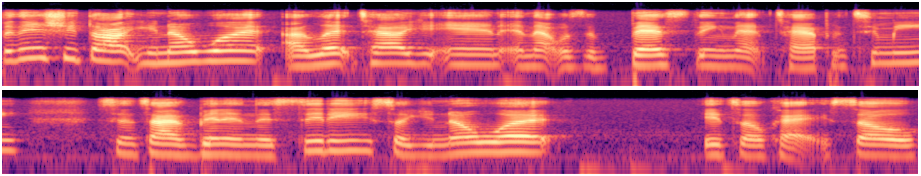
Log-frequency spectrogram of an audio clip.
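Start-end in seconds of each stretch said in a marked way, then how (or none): none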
